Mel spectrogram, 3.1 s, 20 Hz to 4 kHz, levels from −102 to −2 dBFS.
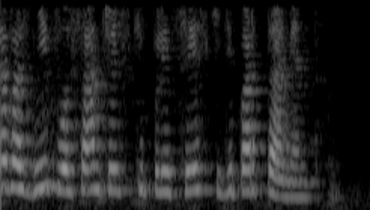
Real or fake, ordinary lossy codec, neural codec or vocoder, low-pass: real; Opus, 64 kbps; none; 3.6 kHz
